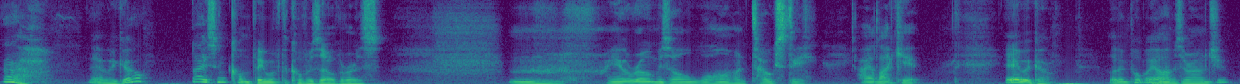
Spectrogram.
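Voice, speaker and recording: A man's voice: medium pitch, sing-song, a little slow, long pauses, a little mellow, slightly rough, heavily acted. A man playing a suave, teasing incubus demon in a scripted ASMR roleplay, with theatrical delivery. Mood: tender, soothing. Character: seductive, cocky male incubus demon turning flustered and tender.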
